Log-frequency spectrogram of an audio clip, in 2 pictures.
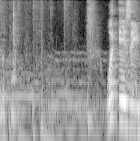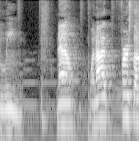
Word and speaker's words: lien: So lien is spelled L-I-E-N. When you think of lien, and it's spelled L-I-E-N, it looks like lie, L-I-E. And when I think about that, I say, okay, lie-N.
